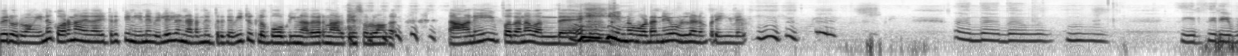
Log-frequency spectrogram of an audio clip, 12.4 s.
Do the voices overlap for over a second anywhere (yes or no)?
no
